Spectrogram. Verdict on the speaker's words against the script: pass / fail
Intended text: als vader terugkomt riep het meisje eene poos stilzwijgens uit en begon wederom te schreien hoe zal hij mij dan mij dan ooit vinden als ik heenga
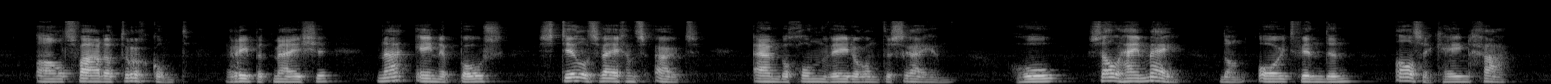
fail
